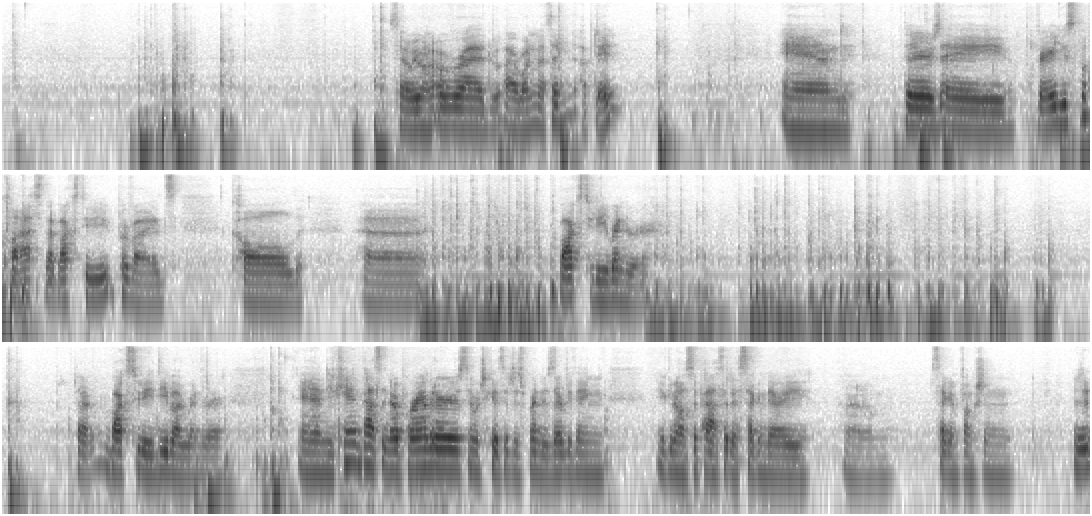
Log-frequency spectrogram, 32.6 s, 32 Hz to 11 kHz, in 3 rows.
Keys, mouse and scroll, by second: 1.6 shift+space, 2.2 Return, 3.8 ctrl+o, 5.0 Down, 5.6 Return, 6.6 Delete, 8.7 Up, 9.2 End, 9.4 Return, 11.0 space, 15.1 BackSpace, 15.8 space, 16.2 space, 18.3 BackSpace, 18.5 BackSpace, 19.4 space, 19.6 space, 21.8 Return, 24.5 ctrl+p.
